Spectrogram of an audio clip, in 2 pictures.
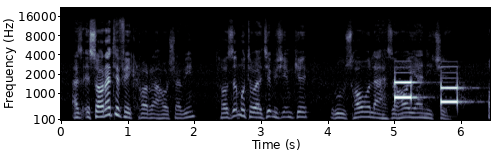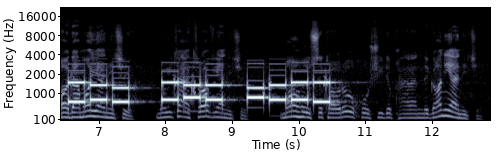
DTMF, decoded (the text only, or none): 9 1 351 685 7563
